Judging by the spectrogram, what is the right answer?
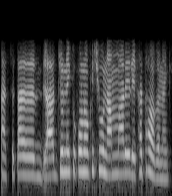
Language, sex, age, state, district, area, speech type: Bengali, female, 18-30, West Bengal, Nadia, rural, conversation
